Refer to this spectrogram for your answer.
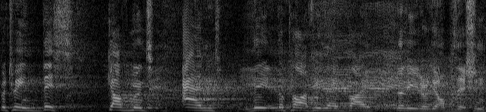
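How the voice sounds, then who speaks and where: Someone with a British accent talks at a moderate pace over noticeable background noise. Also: man. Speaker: prime minister, politician. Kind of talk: parliamentary debate speech.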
